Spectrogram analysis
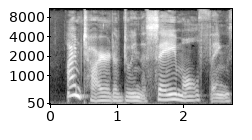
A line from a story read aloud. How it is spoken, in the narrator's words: grumbled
